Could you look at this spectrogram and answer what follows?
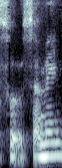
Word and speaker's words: Samhain: la période de Samhain, qui se prononce Samhain, hein, mais je risque, je vais dire Samhain, parce que ce qu'on lit en français.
